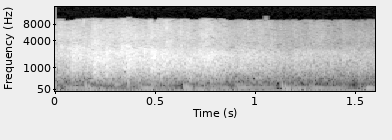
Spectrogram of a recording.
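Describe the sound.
Brief applause from a crowd: dense, steady clapping at a moderate level that fades slightly toward the end, with no voices.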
